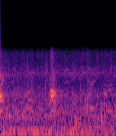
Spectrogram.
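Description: Two short, sharp animal calls about a second apart, over background chatter and a low steady hum.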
